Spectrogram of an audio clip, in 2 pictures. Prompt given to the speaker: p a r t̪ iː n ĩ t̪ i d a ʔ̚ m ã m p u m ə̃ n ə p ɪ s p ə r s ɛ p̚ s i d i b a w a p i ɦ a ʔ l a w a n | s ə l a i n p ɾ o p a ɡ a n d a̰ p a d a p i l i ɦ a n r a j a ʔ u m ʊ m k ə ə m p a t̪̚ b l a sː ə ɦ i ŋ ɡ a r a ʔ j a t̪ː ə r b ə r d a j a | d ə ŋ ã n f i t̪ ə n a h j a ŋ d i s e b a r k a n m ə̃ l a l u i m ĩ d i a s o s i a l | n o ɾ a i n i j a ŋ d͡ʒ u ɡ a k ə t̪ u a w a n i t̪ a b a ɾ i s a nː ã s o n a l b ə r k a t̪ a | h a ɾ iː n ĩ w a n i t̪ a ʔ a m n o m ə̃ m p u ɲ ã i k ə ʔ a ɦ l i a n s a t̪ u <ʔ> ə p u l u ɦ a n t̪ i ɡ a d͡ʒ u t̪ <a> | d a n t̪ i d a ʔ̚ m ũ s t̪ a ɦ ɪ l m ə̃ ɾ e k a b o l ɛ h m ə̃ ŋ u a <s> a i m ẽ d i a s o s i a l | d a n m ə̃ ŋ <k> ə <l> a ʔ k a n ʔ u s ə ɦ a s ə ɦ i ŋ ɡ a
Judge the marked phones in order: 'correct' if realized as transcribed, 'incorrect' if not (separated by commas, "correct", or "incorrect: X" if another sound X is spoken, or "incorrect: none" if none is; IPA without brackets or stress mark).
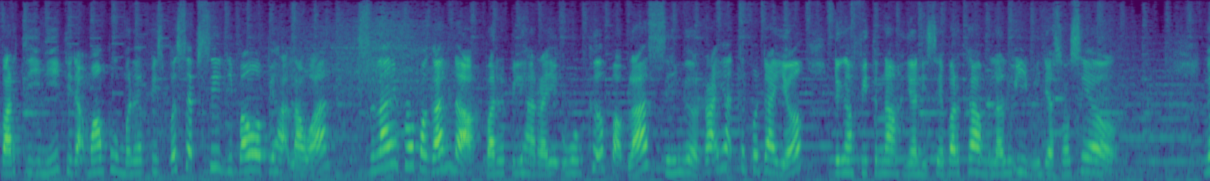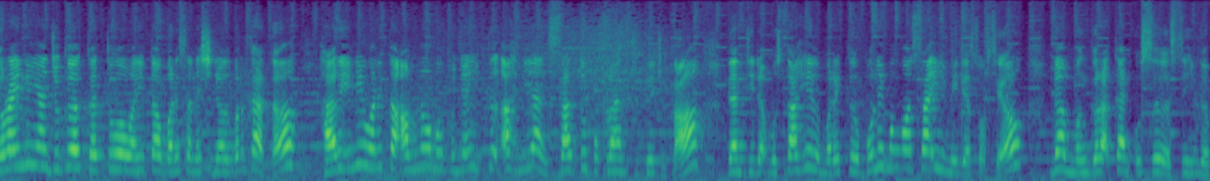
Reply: incorrect: p, correct, correct, incorrect: ɡ, incorrect: ɾ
